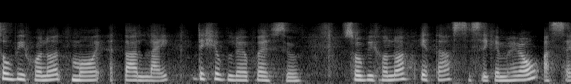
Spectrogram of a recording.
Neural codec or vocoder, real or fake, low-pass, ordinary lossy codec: codec, 16 kHz, 0.3 kbps, FocalCodec; fake; 7.2 kHz; AAC, 32 kbps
